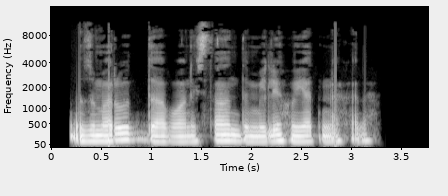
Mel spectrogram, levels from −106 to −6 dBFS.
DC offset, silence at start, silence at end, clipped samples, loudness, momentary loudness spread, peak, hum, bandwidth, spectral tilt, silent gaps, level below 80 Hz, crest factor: under 0.1%; 0.2 s; 0.55 s; under 0.1%; -15 LUFS; 10 LU; 0 dBFS; none; 11 kHz; -8.5 dB/octave; none; -42 dBFS; 14 dB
